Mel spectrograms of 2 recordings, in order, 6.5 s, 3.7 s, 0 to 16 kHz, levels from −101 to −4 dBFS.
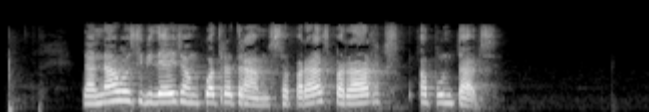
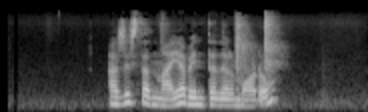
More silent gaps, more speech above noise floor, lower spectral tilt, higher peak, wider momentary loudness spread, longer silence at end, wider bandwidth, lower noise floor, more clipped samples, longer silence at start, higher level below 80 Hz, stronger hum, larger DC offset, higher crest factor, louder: neither; first, 69 dB vs 36 dB; first, -4.5 dB/octave vs -3 dB/octave; first, -2 dBFS vs -12 dBFS; first, 10 LU vs 4 LU; first, 1.65 s vs 0.85 s; second, 7.6 kHz vs 11.5 kHz; first, -86 dBFS vs -66 dBFS; neither; second, 0.85 s vs 1.1 s; first, -60 dBFS vs -82 dBFS; neither; neither; about the same, 18 dB vs 22 dB; first, -18 LUFS vs -30 LUFS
